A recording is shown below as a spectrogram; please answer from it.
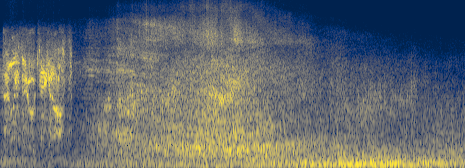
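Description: Fighter jets take off in the video game Ace Combat X, a loud jet engine roar building and sustaining after brief radio chatter, with voices heard at the start.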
